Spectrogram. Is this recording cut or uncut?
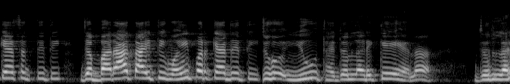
cut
